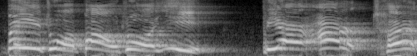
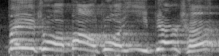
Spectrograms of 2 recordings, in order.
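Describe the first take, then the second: First: The word 边 is said with an r-colouring. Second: The word 边 is said without an r-colouring. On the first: "儿化音" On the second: "还是七个"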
